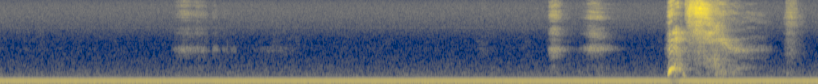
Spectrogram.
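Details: After early-morning running in cold air, quiet breaths, a sharp in-breath, then a single explosive sneeze over steady low hum; an ordinary sneeze.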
